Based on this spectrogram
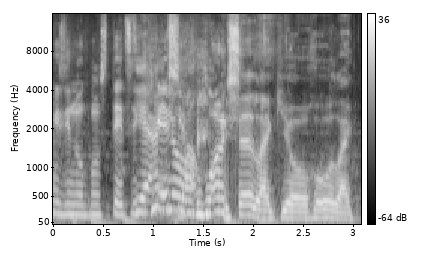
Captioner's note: laughs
